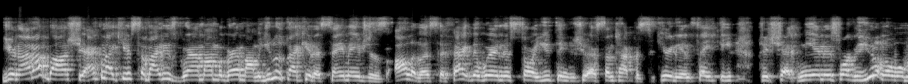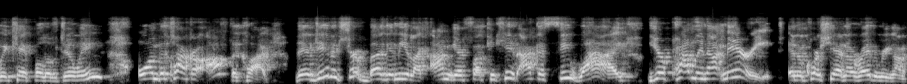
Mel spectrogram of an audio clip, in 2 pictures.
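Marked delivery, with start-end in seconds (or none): none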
